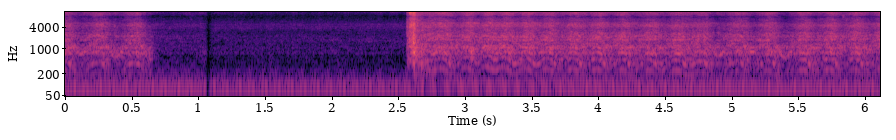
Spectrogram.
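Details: Ford 7.3 Powerstroke diesel with 740k miles, not started in months, cranked in winter: the starter churns steadily at about two and a half turns a second, stops briefly, then grinds on without firing; long, hard crank.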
